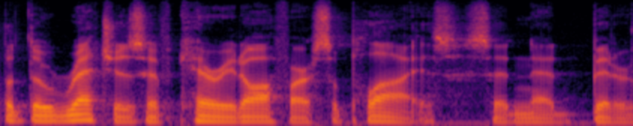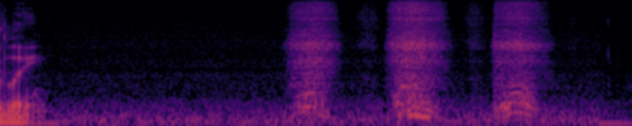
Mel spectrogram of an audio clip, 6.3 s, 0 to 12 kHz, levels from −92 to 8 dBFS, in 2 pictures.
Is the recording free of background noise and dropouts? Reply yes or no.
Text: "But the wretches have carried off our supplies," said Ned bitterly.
no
